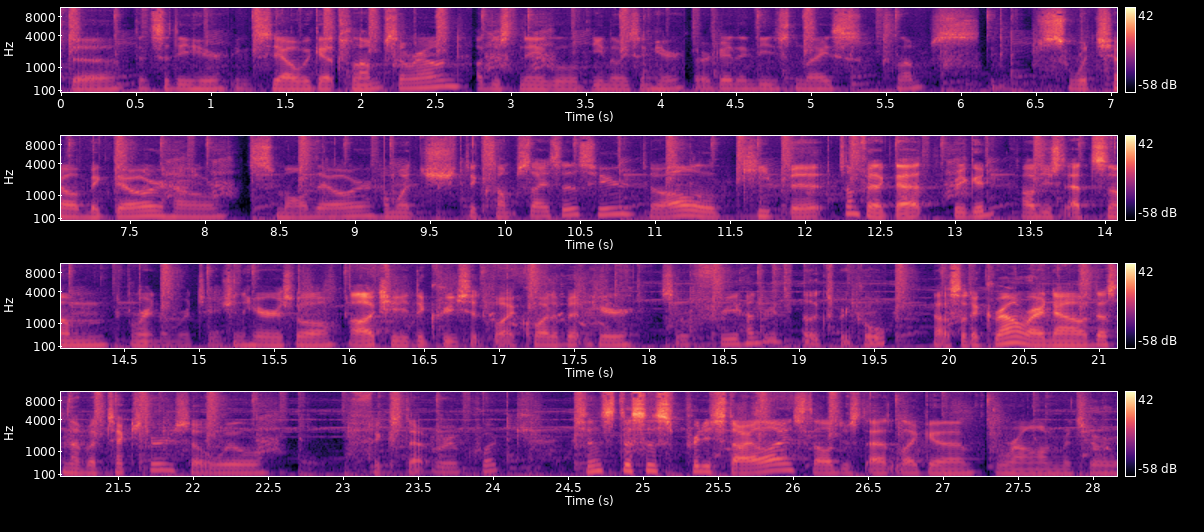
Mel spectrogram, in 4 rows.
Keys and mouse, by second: 1.6 click, 3.4 click, 6.1-8.4 drag, 8.4 middle click, 9.1-11.6 middle drag, 11.8 click, 11.9 middle click, 13.1 middle click, 14.3 click, 15.5 click, 16.0-18.9 drag, 17.9 0, 19.2 middle click, 19.8 middle click, 22.0 click, 23.0 click, 26.3 click, 27.0 click, 27.2 click, 27.6 click.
